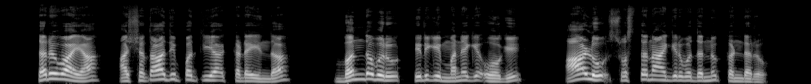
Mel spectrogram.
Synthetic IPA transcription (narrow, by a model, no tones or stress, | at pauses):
t̪ɐɾuʋaːjɐ | aːʃɐt̪aːd̪ʱipɐt̪ijɐkɐɽɛjind̪ɐ | bɐnd̪ɐʋɐɾut̪iɾiɡimɐnɛɡe̞ʔo̞ːɡi | aːɭusʋɐst̪ɐnaːɡiɾuʋɐd̪ɐnːukɐɳɖɐɾṵ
